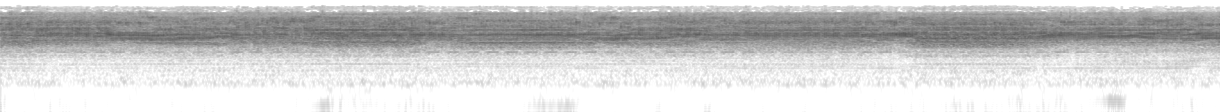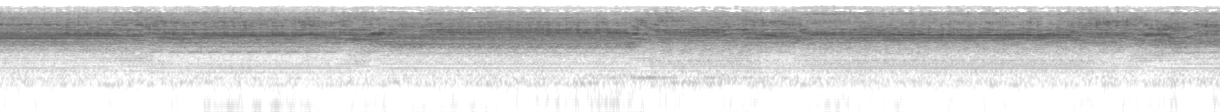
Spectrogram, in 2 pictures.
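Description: Electric dog-grooming clippers running steadily as the blade cuts through a dog's coat. The buzz shifts slightly in tone every few seconds as the blade moves through the hair.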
